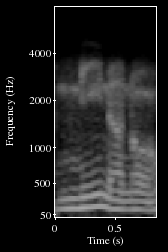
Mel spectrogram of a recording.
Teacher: it's given as nano with an n instead of an l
